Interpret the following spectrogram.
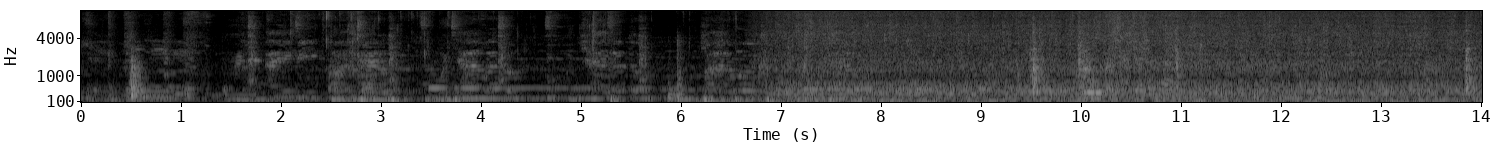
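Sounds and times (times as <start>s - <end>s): food sizzling in frying pan: 6.7s - 14.0s
utensil clicking against pan: 9.4s - 10.2s, 13.8s - 14.0s.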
